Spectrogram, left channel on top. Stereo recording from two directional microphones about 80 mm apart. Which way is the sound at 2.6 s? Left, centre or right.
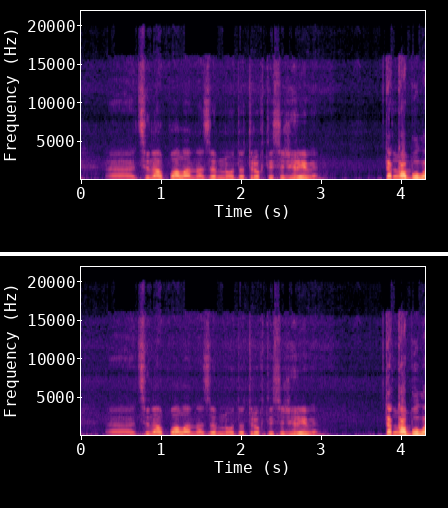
Right.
